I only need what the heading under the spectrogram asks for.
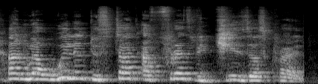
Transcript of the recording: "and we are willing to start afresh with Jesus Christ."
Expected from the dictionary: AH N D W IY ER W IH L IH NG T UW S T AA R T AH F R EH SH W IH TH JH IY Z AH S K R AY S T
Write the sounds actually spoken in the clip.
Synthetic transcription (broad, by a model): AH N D W IY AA W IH L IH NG T UW S T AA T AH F R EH S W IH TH JH IY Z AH S K R AY S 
